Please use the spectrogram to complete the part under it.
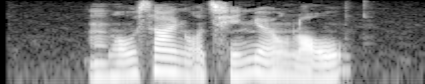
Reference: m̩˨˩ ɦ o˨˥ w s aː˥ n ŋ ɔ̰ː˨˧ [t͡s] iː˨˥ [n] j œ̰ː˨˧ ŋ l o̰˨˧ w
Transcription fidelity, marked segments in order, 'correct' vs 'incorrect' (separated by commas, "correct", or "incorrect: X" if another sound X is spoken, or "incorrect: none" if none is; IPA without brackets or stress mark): incorrect: t͡sʰ, correct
